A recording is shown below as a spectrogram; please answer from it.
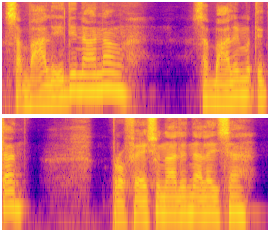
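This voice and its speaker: A man plays an insecure young male worker in a family audio drama. His delivery is earnest and plaintive, in a medium-pitched voice with a downhearted temper. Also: lively intonation, normal speed, close to an everyday voice.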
